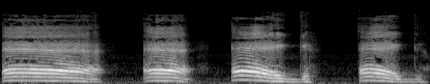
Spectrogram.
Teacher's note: It's made with the front of the tongue low. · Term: eh sound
